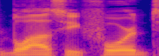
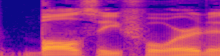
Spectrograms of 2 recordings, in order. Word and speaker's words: Blasey Ford: Now, he did allow that he could change his mind after hearing the testimony from Dr. Blasey Ford today, or Balsey Ford, as Rush Limbaugh intentionally mispronounces her name.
